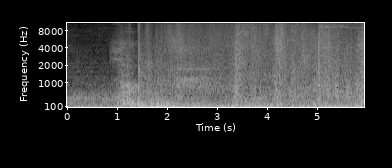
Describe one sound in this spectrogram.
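Game combat effects clash and burst as spells are cast.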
